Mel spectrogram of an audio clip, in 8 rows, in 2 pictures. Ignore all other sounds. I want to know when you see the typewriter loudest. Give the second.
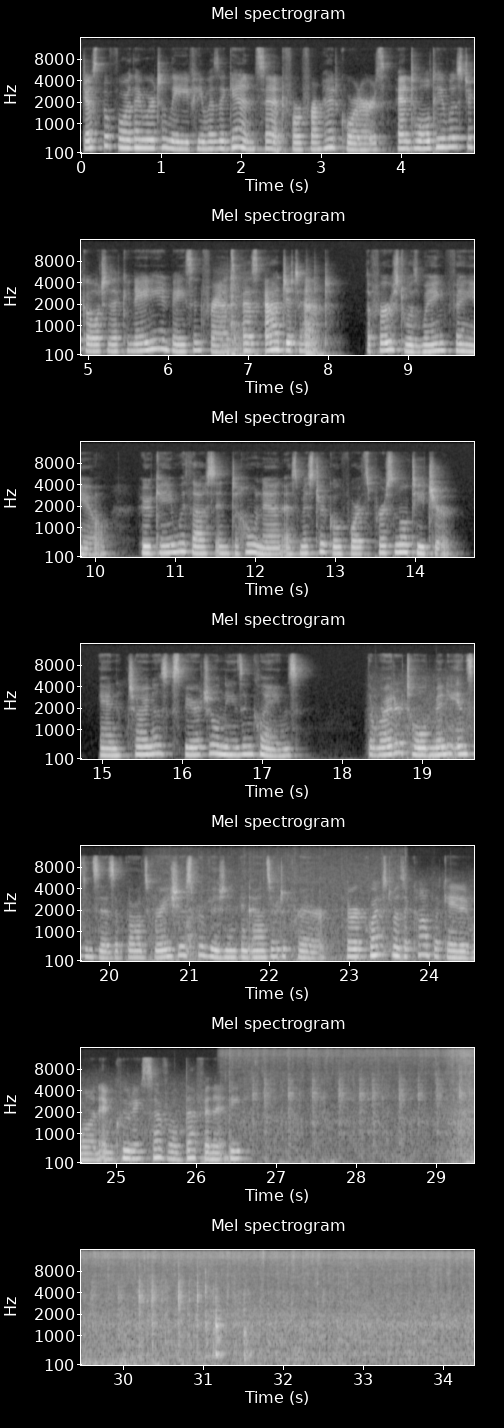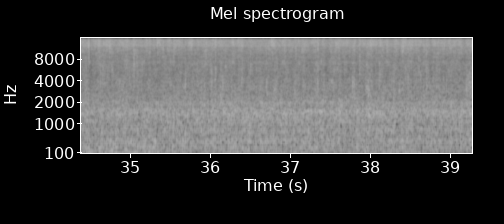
31 s.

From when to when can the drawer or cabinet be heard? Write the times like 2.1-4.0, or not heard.
6.5-8.1.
